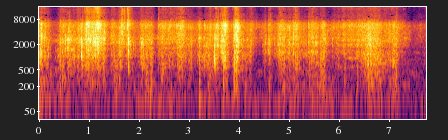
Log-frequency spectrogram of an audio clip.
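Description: Plastic courier mailer bag and bubble wrap crinkling and crackling as they are handled and pulled open, in irregular bursts. It dies down near the end.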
